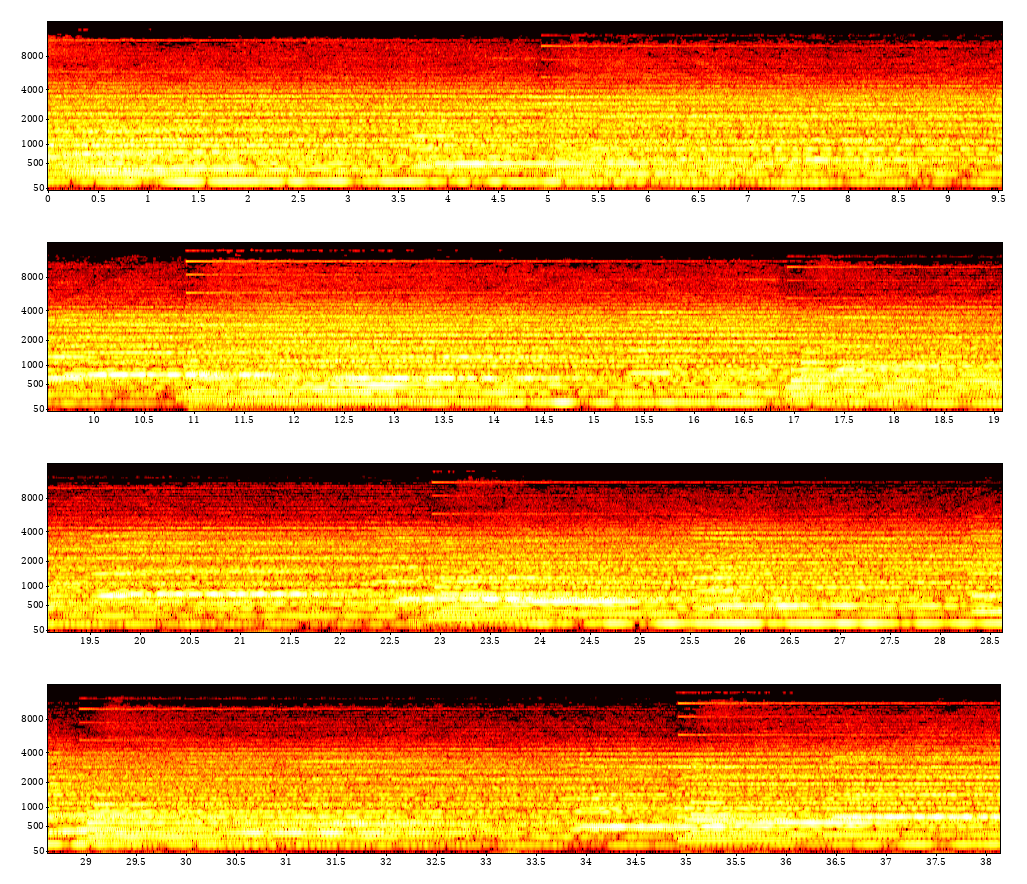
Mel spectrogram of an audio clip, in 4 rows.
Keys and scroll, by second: 14.1 typing, 15.4 Return, 36.8 z.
